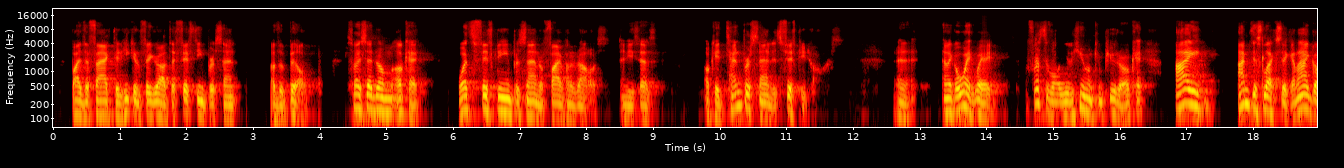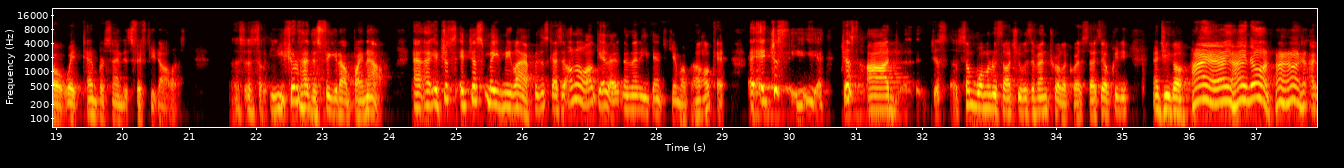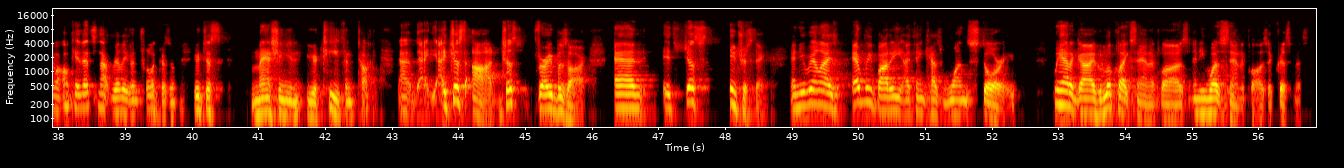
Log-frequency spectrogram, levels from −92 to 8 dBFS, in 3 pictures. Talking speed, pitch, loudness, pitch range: 180 wpm, 155 Hz, -27 LUFS, 130-195 Hz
